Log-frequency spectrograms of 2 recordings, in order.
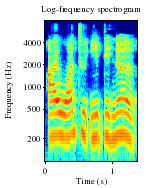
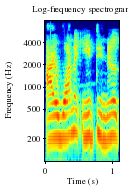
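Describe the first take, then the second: First: Want and to are said as two full words. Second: Want and to blend into one short word, wanna. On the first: "แทนที่เราจะพูดว่า" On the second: "ตัดถูกไปเลย"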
